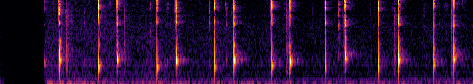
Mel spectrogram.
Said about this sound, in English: The sound of horse hooves.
